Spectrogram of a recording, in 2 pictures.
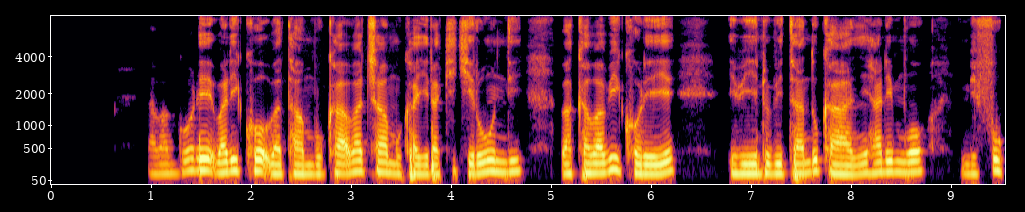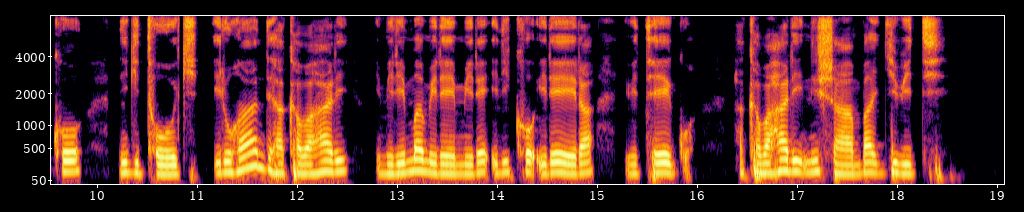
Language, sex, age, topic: Rundi, male, 18-24, agriculture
